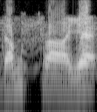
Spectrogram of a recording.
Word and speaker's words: தம்ஸ்ராய: உச்சரிக்கணும் நரசிம்மாய வஜ்ர தம்ஸ்ராய இதுல இத்து ராயா இருக்கும் இஸ்ன்னு போட்டிருக்கோம் இதுல தம்ஸ்ராய அப்படின்னு உச்சரிக்கணும் தம்ஸ்ராய வஜ்ர தேகாய வாசுதேவாய ஸ்வாஹா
